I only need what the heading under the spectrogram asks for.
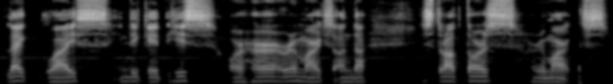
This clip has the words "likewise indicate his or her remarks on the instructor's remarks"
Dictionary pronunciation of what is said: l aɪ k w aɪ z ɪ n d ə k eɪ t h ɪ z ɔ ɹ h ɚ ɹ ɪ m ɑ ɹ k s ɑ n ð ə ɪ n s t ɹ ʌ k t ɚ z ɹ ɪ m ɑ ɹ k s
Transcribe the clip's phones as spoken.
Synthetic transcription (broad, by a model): l aɪ k w aɪ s ɪ n d ə k eɪ t h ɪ s ɔ ɹ h ɚ ɹ ɪ m ɑ ɹ k s ɑ n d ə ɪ n s t ɹ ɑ k t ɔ s ɹ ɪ m ɑ ɹ k s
